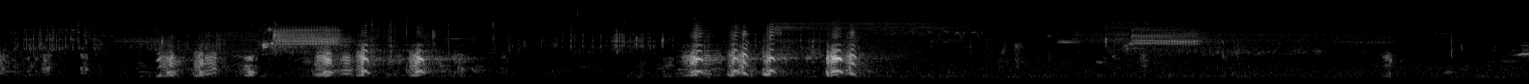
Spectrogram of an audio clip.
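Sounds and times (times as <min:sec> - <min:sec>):
geese honking: 0:01.6 - 0:04.5, 0:06.8 - 0:08.7.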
